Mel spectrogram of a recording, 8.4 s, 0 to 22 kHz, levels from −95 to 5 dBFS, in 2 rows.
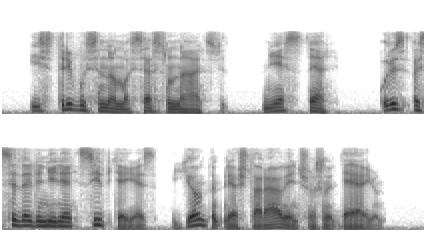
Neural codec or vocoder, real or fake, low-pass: autoencoder, 22.05 kHz, a latent of 192 numbers a frame, VITS, trained on many speakers; fake; 7.2 kHz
